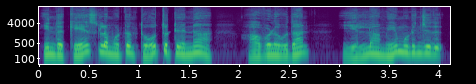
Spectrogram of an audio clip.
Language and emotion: Tamil, fearful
